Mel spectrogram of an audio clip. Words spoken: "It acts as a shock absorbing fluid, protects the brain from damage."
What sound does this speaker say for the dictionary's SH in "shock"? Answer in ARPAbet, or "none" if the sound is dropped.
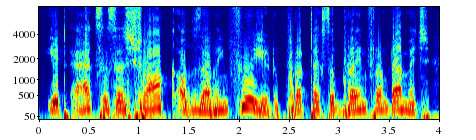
SH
